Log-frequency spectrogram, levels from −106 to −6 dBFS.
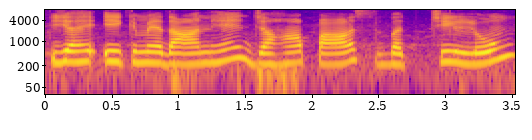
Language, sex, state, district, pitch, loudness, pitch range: Hindi, male, Madhya Pradesh, Katni, 255 Hz, -16 LUFS, 230-270 Hz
